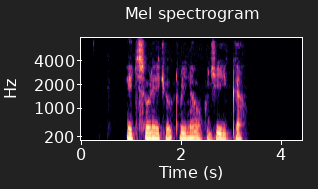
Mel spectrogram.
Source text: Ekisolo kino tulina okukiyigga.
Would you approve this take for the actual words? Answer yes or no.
no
